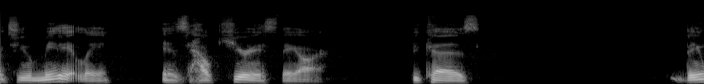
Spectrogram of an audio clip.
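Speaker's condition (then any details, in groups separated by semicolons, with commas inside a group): ALS; progressing; very hard to talk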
